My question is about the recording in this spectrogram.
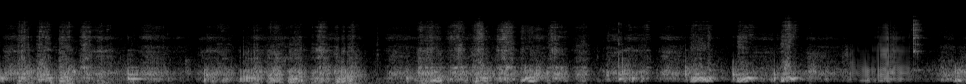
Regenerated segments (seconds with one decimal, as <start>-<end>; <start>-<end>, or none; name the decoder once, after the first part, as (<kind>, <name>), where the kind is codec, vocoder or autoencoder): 8.5-9.1 (vocoder, BigVGAN v2)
